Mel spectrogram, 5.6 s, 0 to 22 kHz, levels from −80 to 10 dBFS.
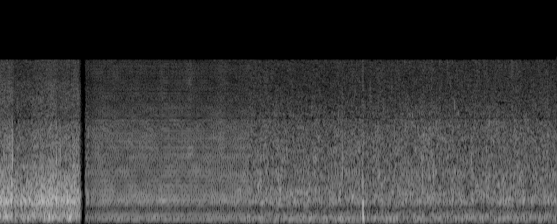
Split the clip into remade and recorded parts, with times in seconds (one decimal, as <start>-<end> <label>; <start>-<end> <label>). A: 0.0-0.9 recorded; 0.9-2.5 remade; 2.5-5.6 recorded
